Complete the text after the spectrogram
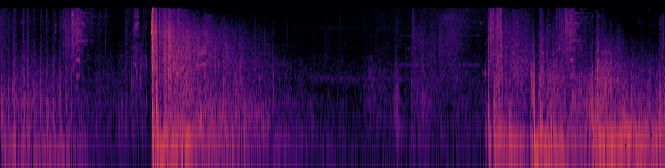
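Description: Footsteps thud quickly across sand.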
